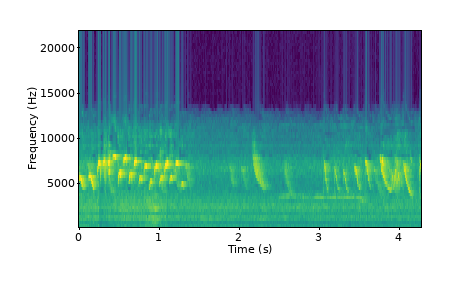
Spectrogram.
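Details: White-eye singing in the wild, imitating the songs of other birds: rapid high chirps and thin slurred notes in quick bursts, one fast twittering run at the start and scattered short sweeps later, over a steady low rumble.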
